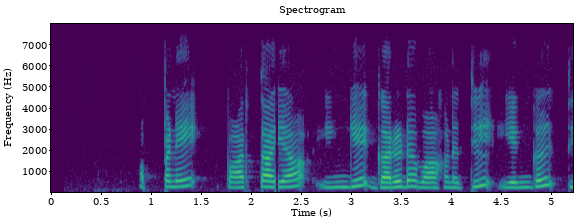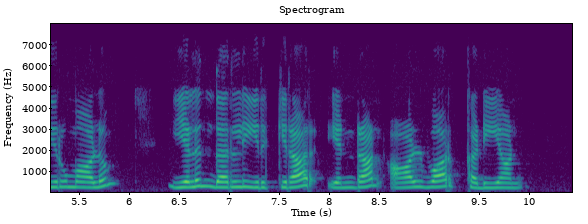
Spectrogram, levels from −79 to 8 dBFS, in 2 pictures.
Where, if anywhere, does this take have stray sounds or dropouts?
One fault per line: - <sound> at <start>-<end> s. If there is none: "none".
- dropout at 2.2-2.3 s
